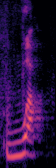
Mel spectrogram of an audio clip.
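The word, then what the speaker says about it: は: ça c'est le chiracana qui se prononce dans les h mais elle se prononce wa là il y a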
